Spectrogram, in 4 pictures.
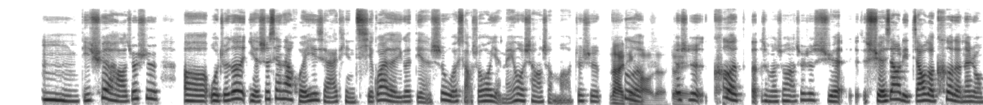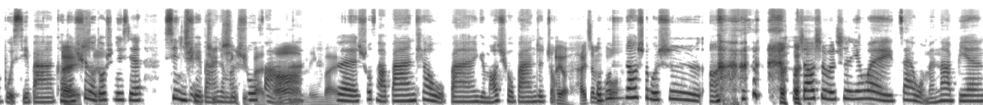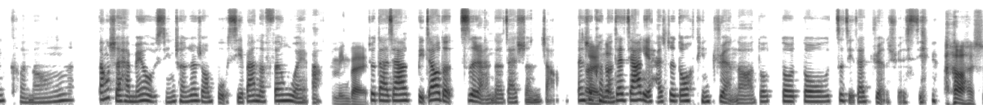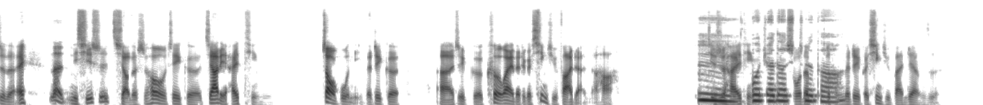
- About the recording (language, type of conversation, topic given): Chinese, podcast, 说说你家里对孩子成才的期待是怎样的？
- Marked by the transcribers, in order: laugh; laughing while speaking: "习"; laughing while speaking: "啊"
